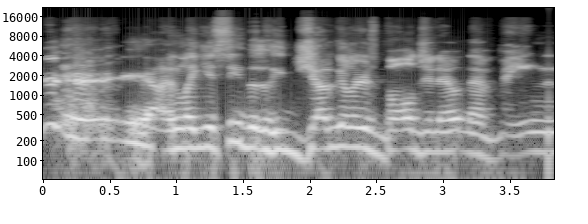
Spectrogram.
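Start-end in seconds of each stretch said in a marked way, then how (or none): 0.0-0.9 tense wrestler voice. Retold or imitated. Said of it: "he was so tense".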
